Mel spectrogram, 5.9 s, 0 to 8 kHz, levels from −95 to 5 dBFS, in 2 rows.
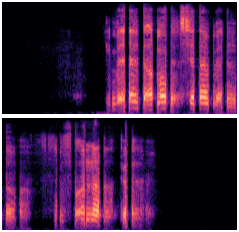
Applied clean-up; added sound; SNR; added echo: neural mask model Resemble Enhance denoiser.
